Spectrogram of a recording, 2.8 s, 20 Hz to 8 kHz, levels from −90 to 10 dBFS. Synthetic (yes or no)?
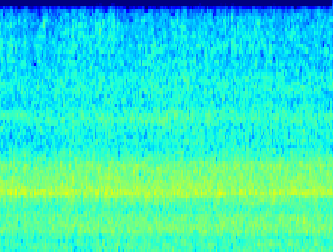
no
